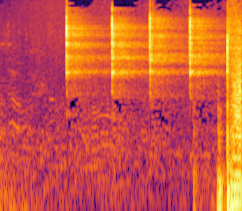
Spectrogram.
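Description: A count-in before the band starts: four sharp clicks, evenly spaced at about two and a half a second, beginning about two-thirds of a second in after a moment of near silence.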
